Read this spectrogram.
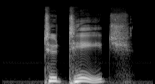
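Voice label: "to teach", English, male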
